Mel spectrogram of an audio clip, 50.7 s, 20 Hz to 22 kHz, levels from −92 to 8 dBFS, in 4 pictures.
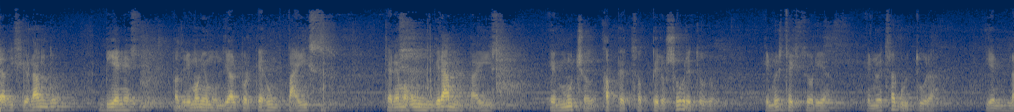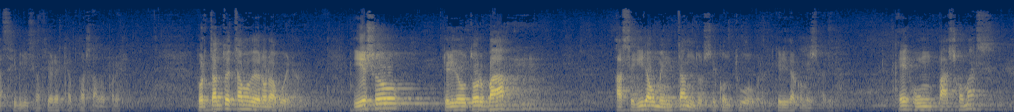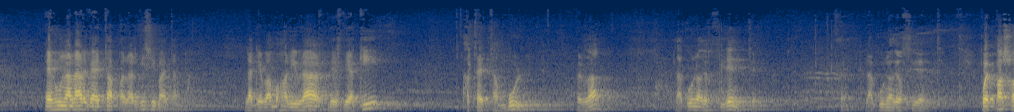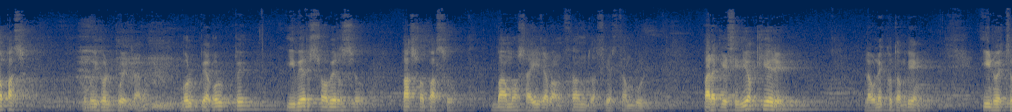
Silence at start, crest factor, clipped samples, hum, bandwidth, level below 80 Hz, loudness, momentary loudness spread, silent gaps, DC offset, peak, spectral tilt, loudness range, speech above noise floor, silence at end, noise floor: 0 s; 22 dB; under 0.1%; none; 15 kHz; -64 dBFS; -21 LUFS; 24 LU; none; under 0.1%; -2 dBFS; -5.5 dB/octave; 10 LU; 25 dB; 0 s; -46 dBFS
